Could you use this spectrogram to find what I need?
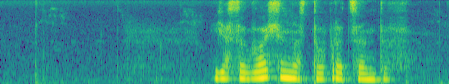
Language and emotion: Russian, neutral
